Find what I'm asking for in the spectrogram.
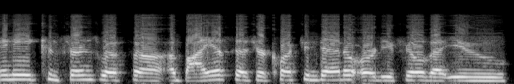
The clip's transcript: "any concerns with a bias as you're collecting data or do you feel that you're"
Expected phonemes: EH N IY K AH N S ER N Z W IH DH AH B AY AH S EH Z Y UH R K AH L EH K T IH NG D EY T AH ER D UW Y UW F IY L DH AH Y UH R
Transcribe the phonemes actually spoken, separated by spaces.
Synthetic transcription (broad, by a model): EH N IY K AH N S ER N Z W IH DH AH B AY AH S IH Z Y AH R K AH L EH K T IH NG D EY T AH ER D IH Y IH F IY L DH AH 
